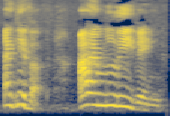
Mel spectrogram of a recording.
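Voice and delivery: storming out. Acted. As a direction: fling it at the teacher. Hermione storming out.

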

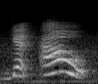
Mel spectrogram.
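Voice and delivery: high urgent shout; yelled. A narrator's reading. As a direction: order him out now. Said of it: "Annabeth yelled at me".

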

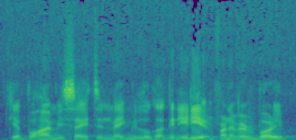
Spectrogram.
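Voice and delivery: low, fast, soft muttered rebuke; mock rebuke. Preacher acting out his doubting reply to God, mock rebuke. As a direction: mutter it quickly, dismissing the voice.

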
